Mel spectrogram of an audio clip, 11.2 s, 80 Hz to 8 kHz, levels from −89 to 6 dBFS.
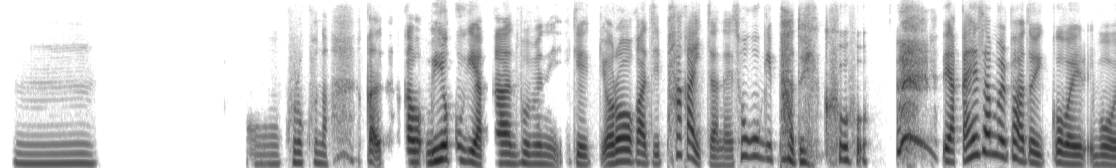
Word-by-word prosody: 음. 165 Hz, 0 st, -12 dB, 1.5 s
어 160 Hz, 0 st, -16 dB
그렇구나. 180 Hz, -2 st, -7 dB
그러니까 230 Hz, +8 st, -4 dB, 0.2 s
그러니까 195 Hz, -, +5 dB
뭐 190 Hz, -, +2 dB
미역국이 215 Hz, +1 st, +4 dB
약간 170 Hz, 0 st, +2 dB
보면은 165 Hz, -3 st, -4 dB
이게 155 Hz, -2 st, -3 dB
여러 200 Hz, +5 st, +5 dB
가지 170 Hz, -3 st, -1 dB
파가 315 Hz, 0 st, 0 dB
있잖아요. 140 Hz, -3 st, -6 dB
소고기 290 Hz, -, -3 dB
파도 220 Hz, -5 st, 0 dB
있고 195 Hz, -, -3 dB, 1.0 s
약간 210 Hz, +3 st, +3 dB
해산물 320 Hz, -2 st, +3 dB
파도 205 Hz, -9 st, +2 dB
있고 175 Hz, +2 st, -1 dB
뭐 165 Hz, -2 st, +4 dB
이 155 Hz, -1 st, +2 dB
뭐 150 Hz, -2 st, -1 dB
175 Hz, 295 characters per minute, -17 LUFS, 160-215 Hz, 1.5 s, 그러니까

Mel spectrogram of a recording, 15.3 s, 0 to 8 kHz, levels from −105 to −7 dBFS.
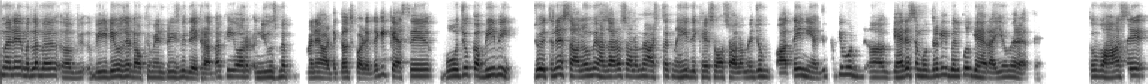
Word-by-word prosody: मैंने 225 Hz, 0 st, +2 dB
मतलब 210 Hz, 0 st, +1 dB
मैं 205 Hz, 0 st, +2 dB
अ, 155 Hz, -, -2 dB
वी 150 Hz, +1 st, -10 dB
वीडियोज़ 170 Hz, +3 st, +1 dB
या 185 Hz, -, +3 dB
डॉक्युमेंट्रीज़ 155 Hz, 0 st, -2 dB
भी 175 Hz, -, -2 dB
देख 145 Hz, -1 st, +1 dB
रहा 135 Hz, -, +3 dB
था -, -, +2 dB
कि 185 Hz, -1 st, -2 dB
और 175 Hz, 0 st, 0 dB
न्यूज़ 155 Hz, 0 st, -3 dB
में, 175 Hz, -, 0 dB, 0.3 s
मैंने 155 Hz, +1 st, +1 dB
आर्टिकल्स 150 Hz, +2 st, 0 dB
पढ़े 135 Hz, -1 st, +2 dB
थे 180 Hz, -, -2 dB
कि 245 Hz, -, +5 dB
कैसे 175 Hz, +4 st, +2 dB, 0.3 s
वो 185 Hz, +4 st, +2 dB
जो 225 Hz, -, +1 dB
कभी 200 Hz, +2 st, +3 dB
भी, 220 Hz, -2 st, 0 dB, 0.4 s
जो 200 Hz, -, +5 dB
इतने 200 Hz, +4 st, +3 dB
सालों 190 Hz, -3 st, +2 dB
में, 210 Hz, 0 st, 0 dB
हजारों 180 Hz, +1 st, +3 dB
सालों 180 Hz, -1 st, 0 dB
में 190 Hz, +1 st, -2 dB
आज 170 Hz, -1 st, +3 dB
तक 195 Hz, -, 0 dB
नहीं 175 Hz, +2 st, -2 dB
दिखे 170 Hz, 0 st, -2 dB
100 165 Hz, -1 st, +1 dB
सालों 155 Hz, -1 st, +3 dB
में 165 Hz, +1 st, -5 dB
जो 185 Hz, -, 0 dB, 0.2 s
आते 145 Hz, +7 st, +3 dB
ही 210 Hz, -, +2 dB
नहीं 170 Hz, -4 st, -2 dB
हैं 145 Hz, -, -4 dB
जो 180 Hz, -, -8 dB, 0.2 s
कि 230 Hz, -, -4 dB
वो 235 Hz, +1 st, +1 dB
अ, 165 Hz, -4 st, -2 dB, 0.2 s
गहरे 165 Hz, +7 st, +4 dB
समुद्र 190 Hz, -2 st, -1 dB
की 225 Hz, +1 st, -1 dB
बिल्कुल 210 Hz, +3 st, 0 dB
गहराइयों 155 Hz, 0 st, +2 dB
में 170 Hz, -, +1 dB
रहते -, -, -3 dB
हैं। -, -, -27 dB, 0.6 s
तो 180 Hz, -, -2 dB
वहाँ 160 Hz, +2 st, +4 dB
से 210 Hz, 0 st, +3 dB
175 Hz, 235 wpm, -23 LUFS, 160-195 Hz, 0.6 s, कि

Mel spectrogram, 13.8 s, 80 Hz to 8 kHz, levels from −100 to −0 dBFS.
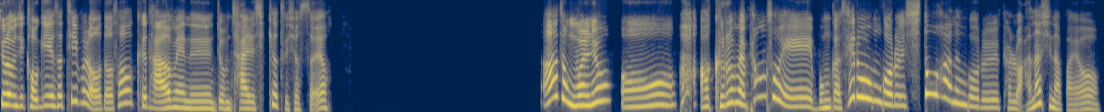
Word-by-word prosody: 그럼 280 Hz, -2 st, +5 dB
이제 245 Hz, -1 st, -2 dB
거기에서 250 Hz, +3 st, 0 dB
팁을 365 Hz, -5 st, -2 dB
얻어서 175 Hz, -, -1 dB
그다음에는 185 Hz, -, 0 dB
좀 180 Hz, -2 st, -4 dB
잘 180 Hz, +1 st, -2 dB
시켜 270 Hz, -, -4 dB
드셨어요? 165 Hz, +4 st, -7 dB, 2.7 s
아 -, -, +4 dB
정말요? 325 Hz, -, +5 dB
어 255 Hz, +5 st, +1 dB, 0.3 s
아 215 Hz, +2 st, +1 dB
그러면 300 Hz, +5 st, +2 dB
평소에 285 Hz, -, -1 dB
뭔가 200 Hz, +3 st, -2 dB
새로운 440 Hz, -, +4 dB
거를 275 Hz, -5 st, +2 dB
시도하는 295 Hz, -, +1 dB
거를 205 Hz, -5 st, -5 dB
별로 180 Hz, -1 st, -6 dB
안 225 Hz, -, -5 dB
하시나 230 Hz, -, -1 dB
봐요. 155 Hz, +3 st, -9 dB
240 Hz, 255 characters per minute, -16 LUFS, 190-295 Hz, 2.7 s, 그럼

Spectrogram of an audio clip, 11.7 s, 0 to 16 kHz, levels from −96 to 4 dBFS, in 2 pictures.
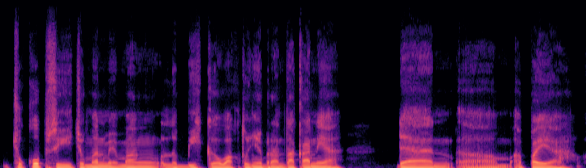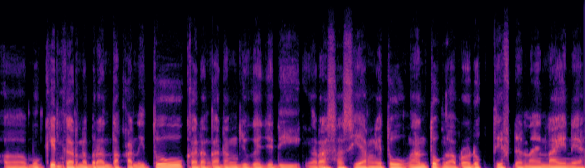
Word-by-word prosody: cukup 145 Hz, +9 st, +2 dB
sih. 100 Hz, -3 st, 0 dB
Cuman 110 Hz, +6 st, +1 dB
memang 115 Hz, +4 st, -1 dB
lebih 95 Hz, 0 st, -4 dB
ke -, -, -4 dB
waktunya 100 Hz, +2 st, 0 dB
berantakan 95 Hz, +1 st, 0 dB
ya. 85 Hz, -2 st, +1 dB, 0.6 s
Dan, 90 Hz, -2 st, 0 dB
mmm, -, -, -6 dB
apa 100 Hz, +6 st, -3 dB
ya? 90 Hz, -3 st, 0 dB, 0.3 s
E 85 Hz, -, -4 dB, 0.2 s
mungkin 105 Hz, -, +1 dB
karena 120 Hz, -9 st, +2 dB
berantakan 100 Hz, 0 st, 0 dB
itu 145 Hz, -, +5 dB
kadang-kadang 95 Hz, +2 st, 0 dB
juga 95 Hz, -4 st, -1 dB
jadi 85 Hz, 0 st, -3 dB
ngerasa 90 Hz, +1 st, -1 dB
siangnya 95 Hz, 0 st, +1 dB
tuh 120 Hz, -4 st, +3 dB
ngantuk, 130 Hz, +4 st, +3 dB
enggak 90 Hz, -3 st, -1 dB
produktif 110 Hz, +3 st, 0 dB
dan 95 Hz, 0 st, 0 dB
lain-lain 95 Hz, 0 st, +2 dB
100 Hz, 150 wpm, -23 LUFS, 90-110 Hz, 0.6 s, itu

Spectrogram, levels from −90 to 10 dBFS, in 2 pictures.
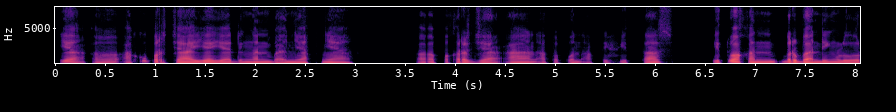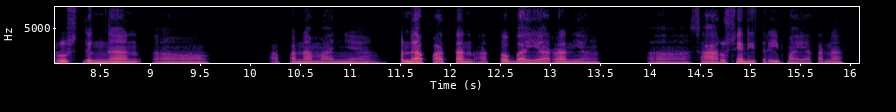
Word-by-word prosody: Ya, 135 Hz, -8 st, +1 dB
eee, 140 Hz, +5 st, -2 dB
aku 145 Hz, +10 st, -7 dB
percaya 115 Hz, -6 st, +4 dB
ya 100 Hz, -3 st, +2 dB
dengan 100 Hz, 0 st, 0 dB
banyaknya, 95 Hz, +1 st, -1 dB, 0.7 s
eee, 100 Hz, -1 st, -3 dB
pekerjaan 100 Hz, +5 st, -1 dB
ataupun 95 Hz, +1 st, -8 dB
aktivitas 95 Hz, +10 st, -4 dB, 0.4 s
itu 145 Hz, -, -1 dB
akan 110 Hz, -7 st, +6 dB
berbanding 100 Hz, -2 st, +5 dB
lurus 95 Hz, +8 st, +2 dB
dengan, 100 Hz, +6 st, +2 dB
eee, 90 Hz, -1 st, -7 dB, 0.6 s
apa 85 Hz, +3 st, -14 dB
namanya, 95 Hz, +6 st, -3 dB, 0.2 s
pendapatan 100 Hz, +3 st, +2 dB
atau 95 Hz, +5 st, -4 dB
bayaran 90 Hz, +3 st, -1 dB
yang, 95 Hz, -1 st, -6 dB, 0.5 s
eee, 85 Hz, -1 st, -11 dB
seharusnya 85 Hz, +4 st, -2 dB
diterima 90 Hz, -1 st, -4 dB
ya. 85 Hz, 0 st, -11 dB
Karena, 105 Hz, +7 st, -7 dB
95 Hz, 105 wpm, -31 LUFS, 90-110 Hz, 0.7 s, akan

